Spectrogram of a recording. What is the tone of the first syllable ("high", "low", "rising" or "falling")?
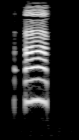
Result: falling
